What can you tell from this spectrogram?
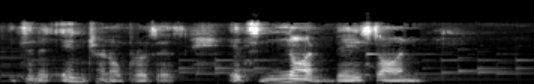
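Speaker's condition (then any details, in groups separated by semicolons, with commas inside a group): Cerebral palsy; stiff muscles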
